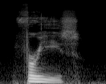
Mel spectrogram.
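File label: "freeze", American English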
